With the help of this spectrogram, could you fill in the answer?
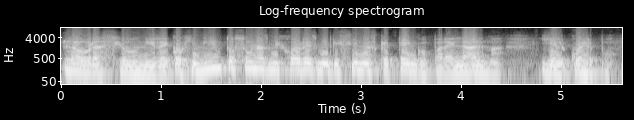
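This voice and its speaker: A man's voice: mid-range voice, darkish tone, close to an everyday voice. A man playing a devout, courteous priest in a radio drama, speaking formally and earnestly. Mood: earnest, pious. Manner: formal, measured, pious. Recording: dull lo-fi radio recording.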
